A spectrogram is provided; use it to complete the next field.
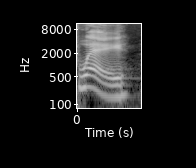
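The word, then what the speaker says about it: OUAI: the clarifying detox shampoo from away pronounced way spelled o-u-a-i uh i have so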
